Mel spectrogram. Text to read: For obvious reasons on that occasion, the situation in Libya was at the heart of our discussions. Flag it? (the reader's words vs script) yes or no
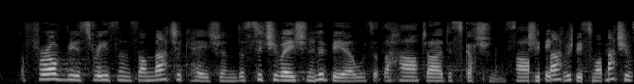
yes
